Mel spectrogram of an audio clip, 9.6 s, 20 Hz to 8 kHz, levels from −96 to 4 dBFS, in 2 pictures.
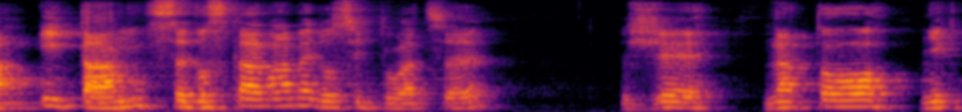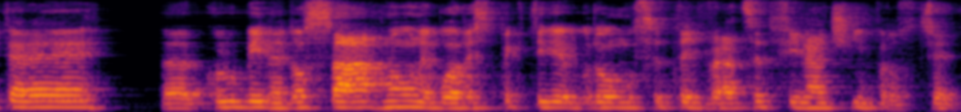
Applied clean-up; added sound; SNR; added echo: neural mask model DeepFilterNet 3.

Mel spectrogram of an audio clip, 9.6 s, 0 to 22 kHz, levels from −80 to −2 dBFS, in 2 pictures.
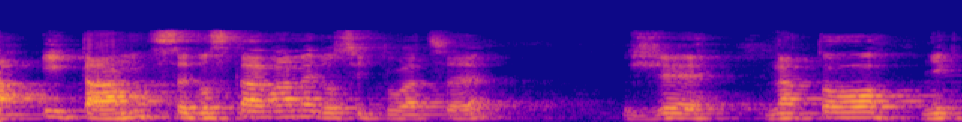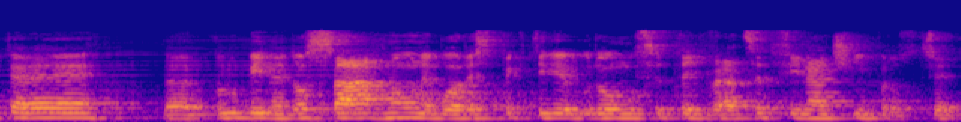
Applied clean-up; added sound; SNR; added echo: neural separator model SepFormer DNS4.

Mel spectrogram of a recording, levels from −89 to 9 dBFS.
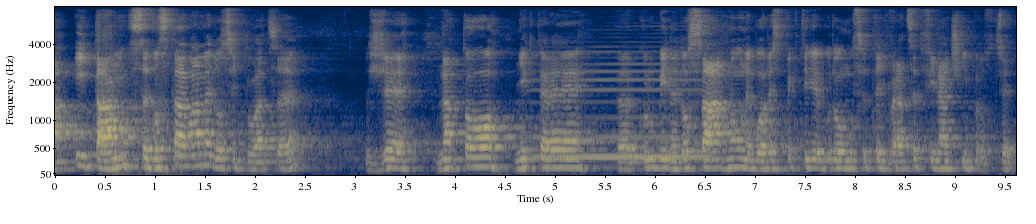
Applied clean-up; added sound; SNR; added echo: none; Bowed string instrument; 9 dB; reverberation time 0.4 s.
